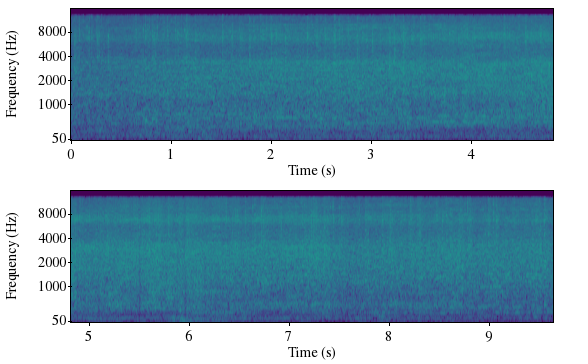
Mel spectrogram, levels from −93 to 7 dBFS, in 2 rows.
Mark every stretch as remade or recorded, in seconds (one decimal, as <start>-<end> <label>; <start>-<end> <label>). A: 0.0-3.7 recorded; 3.7-6.5 remade; 6.5-9.6 recorded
